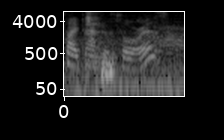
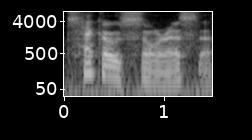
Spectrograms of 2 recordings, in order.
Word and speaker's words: Psittacosaurus: Some other ornithopod cousins were Cytantosaurus, who had a toothless... Actually pronounced Psittacosaurus.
